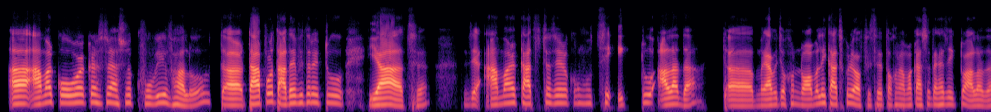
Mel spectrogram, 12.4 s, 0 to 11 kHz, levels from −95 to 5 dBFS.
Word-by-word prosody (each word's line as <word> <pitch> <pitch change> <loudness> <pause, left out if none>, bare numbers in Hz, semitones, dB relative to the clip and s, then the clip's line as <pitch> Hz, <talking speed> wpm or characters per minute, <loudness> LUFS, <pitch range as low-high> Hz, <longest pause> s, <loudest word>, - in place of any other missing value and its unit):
আ - - +8 0.3
আমার 200 +5 +3
co-workers 195 +1 0
রা - - +1
আসলে 190 +3 -8
খুবই 170 +2 -5 0.2
ভালো। 135 -4 0 0.3
তা 155 - -5 0.3
তারপরও 175 +6 +5
তাদের 180 +4 +3
ভিতরে 200 +1 -4
একটু 195 +2 -11 0.5
ইয়া 150 0 +8 0.2
আছে। 125 +2 -12 0.6
যে 150 - -5 0.3
আমার 180 +5 0
কাজটা 170 +3 -1
যেরকম 180 -1 -6
হচ্ছে 180 +3 -16 0.2
একটু 185 +6 -16 0.2
আলাদা। 150 -3 +1 0.5
আ - - +2 0.3
মানে 135 0 -2
আমি 145 - -6
যখন 170 +2 -11
নরমালি 160 +6 -1
কাজ 155 -1 +2
করি 180 -2 -4
অফিসে, 135 +2 -13
তখন 145 0 -10
আমার 145 +1 -8
কাজটা 145 +2 -4
দেখা 150 0 -4
যায় 155 - -8
একটু - - -9
আলাদা। 125 0 -6
165 Hz, 175 wpm, -22 LUFS, 145-185 Hz, 0.6 s, আ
